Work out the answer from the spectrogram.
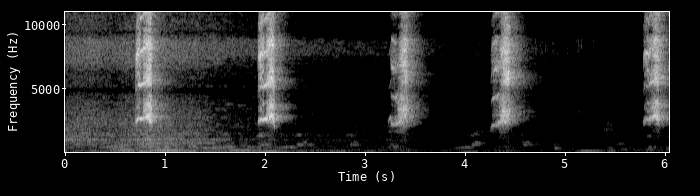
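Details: Long-tailed shrike, played to prompt singing after the moult: five separate harsh, buzzy chirps roughly one to one and a half seconds apart, with soft rumbling noise at the start.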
